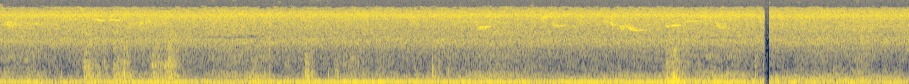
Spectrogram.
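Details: E-bike hub motor hum with scattered dull knocks from a broken plastic planetary gear with badly damaged teeth, to be replaced with a metal gear.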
